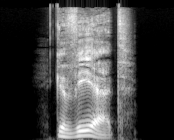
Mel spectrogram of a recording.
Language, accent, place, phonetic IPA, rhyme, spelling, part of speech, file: German, Germany, Berlin, [ɡəˈveːɐ̯t], -eːɐ̯t, gewehrt, verb, De-gewehrt.ogg
- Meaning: past participle of wehren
